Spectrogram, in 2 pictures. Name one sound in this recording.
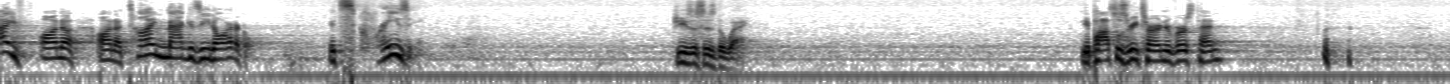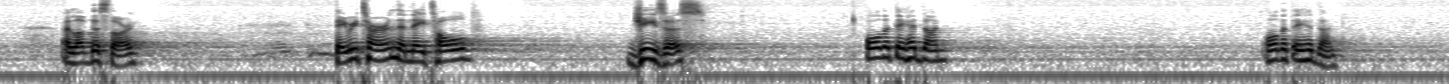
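A middle-aged man speaks slowly with pauses through a microphone in a large room.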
